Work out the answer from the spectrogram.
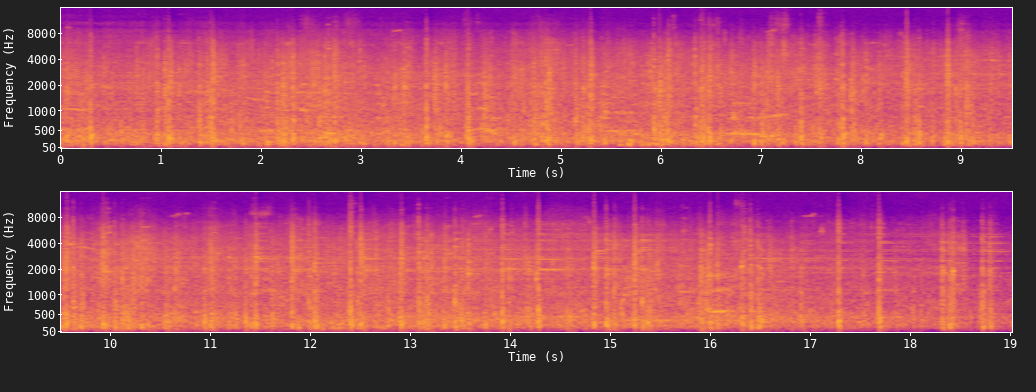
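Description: Railroad passenger coaches rolling past, their wheels clicking and clattering rapidly over the rail joints. The clatter fades near the end as the last coach goes by.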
